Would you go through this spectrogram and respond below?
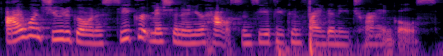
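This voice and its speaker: A woman's voice: medium pitch, lively intonation, a little fast, pushed and bright, poor audio. A woman teacher reading aloud to young children in an exaggerated, singsong storytelling manner, often putting questions to them.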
